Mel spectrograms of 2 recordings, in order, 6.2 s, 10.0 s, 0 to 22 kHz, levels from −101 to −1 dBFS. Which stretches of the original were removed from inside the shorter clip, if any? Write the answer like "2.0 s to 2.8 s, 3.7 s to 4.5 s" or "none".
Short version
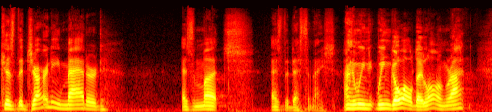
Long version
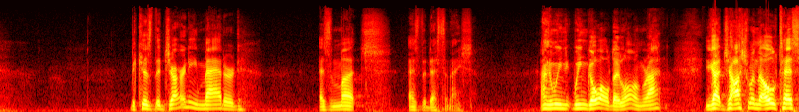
6.0 s to 6.7 s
